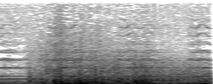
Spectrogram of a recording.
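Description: A thunder rumble sound effect with rain swells up about a third of a second in, heavy in the low end, over dark background music.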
